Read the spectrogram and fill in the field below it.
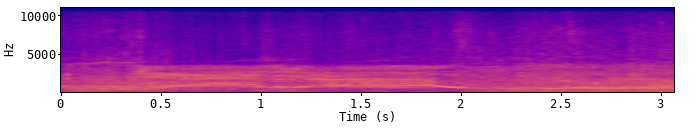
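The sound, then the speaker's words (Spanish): A large stadium crowd at a football match roars and shouts in unison at a player, a loud, sustained wall of chanting voices with rising and falling pitch, steady throughout with no pauses. “¿Qué es lo que le gritan a Semedo?”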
